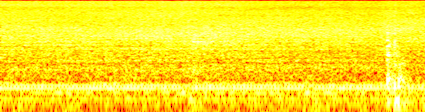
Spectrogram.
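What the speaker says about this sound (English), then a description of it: "Soy sauce mixing with the sesame oil." Soy sauce and sesame oil sizzle hard in a pan while wings fry, a loud, steady hiss with a brief crackle near the end.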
